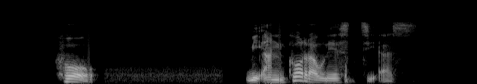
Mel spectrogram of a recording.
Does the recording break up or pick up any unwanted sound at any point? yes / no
no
